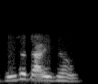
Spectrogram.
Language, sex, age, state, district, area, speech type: Odia, male, 18-30, Odisha, Jagatsinghpur, rural, conversation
